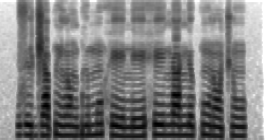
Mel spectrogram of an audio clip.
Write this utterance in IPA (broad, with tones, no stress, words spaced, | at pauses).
zɨ˨d͡ʒa˧pĩ˨lɔ̃˧ ɡ͡bɨ˧mũ˦ heː˨neː˨˦heː˦ ŋa˦ŋɛ˦kʷũ˦˨ ɾɔ̃˧ t͡ʃũ˦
